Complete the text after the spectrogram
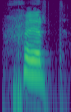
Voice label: xiert nom, archi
